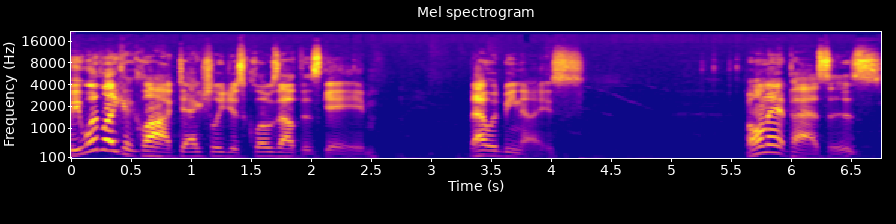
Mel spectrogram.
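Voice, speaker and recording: A man speaks at a fairly slow pace, with long, frequent pauses and big swings in loudness. Music plays in the background. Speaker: streamer playing a card game.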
